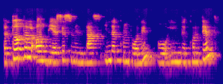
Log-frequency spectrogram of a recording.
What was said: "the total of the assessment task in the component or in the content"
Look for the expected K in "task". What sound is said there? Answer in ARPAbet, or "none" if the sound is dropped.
none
